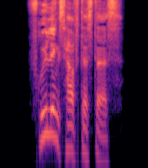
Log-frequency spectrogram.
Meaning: strong/mixed nominative/accusative neuter singular superlative degree of frühlingshaft
- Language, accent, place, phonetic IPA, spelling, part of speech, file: German, Germany, Berlin, [ˈfʁyːlɪŋshaftəstəs], frühlingshaftestes, adjective, De-frühlingshaftestes.ogg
